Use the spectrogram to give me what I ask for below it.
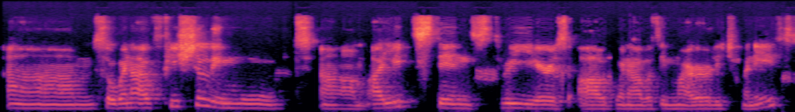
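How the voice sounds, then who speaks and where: A woman's voice: rumbling low, normal speed, rough recording. Woman in her forties. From Finland. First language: Finnish. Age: 40s. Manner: reflective, open, many soft fillers. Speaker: guest, healing coach. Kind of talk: casual interview chat.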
